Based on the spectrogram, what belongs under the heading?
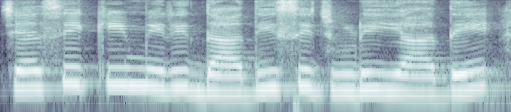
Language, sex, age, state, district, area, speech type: Hindi, female, 18-30, Rajasthan, Jaipur, urban, spontaneous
